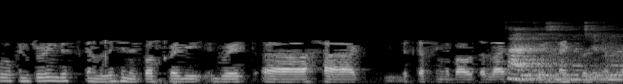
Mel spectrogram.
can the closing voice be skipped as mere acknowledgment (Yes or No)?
No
